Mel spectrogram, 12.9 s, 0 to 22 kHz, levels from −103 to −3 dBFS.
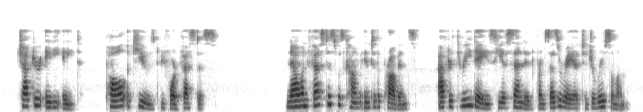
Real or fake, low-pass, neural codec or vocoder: fake; 7.2 kHz; vocoder, 44.1 kHz, 128 mel bands every 256 samples, BigVGAN v2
